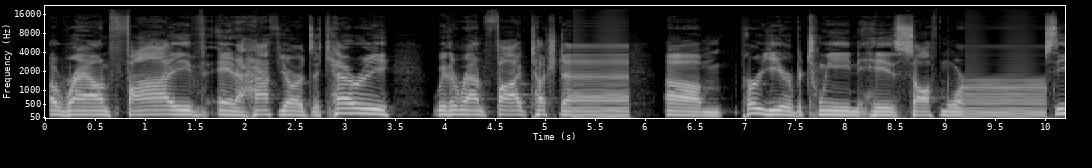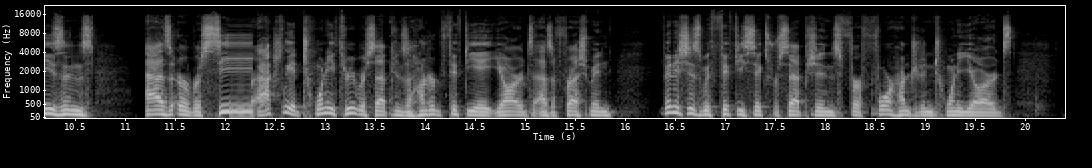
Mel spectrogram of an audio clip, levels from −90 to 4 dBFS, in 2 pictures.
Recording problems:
audio freezing; at 5.5 s for 0.5 s, at 9 s for 1 s and at 12 s

